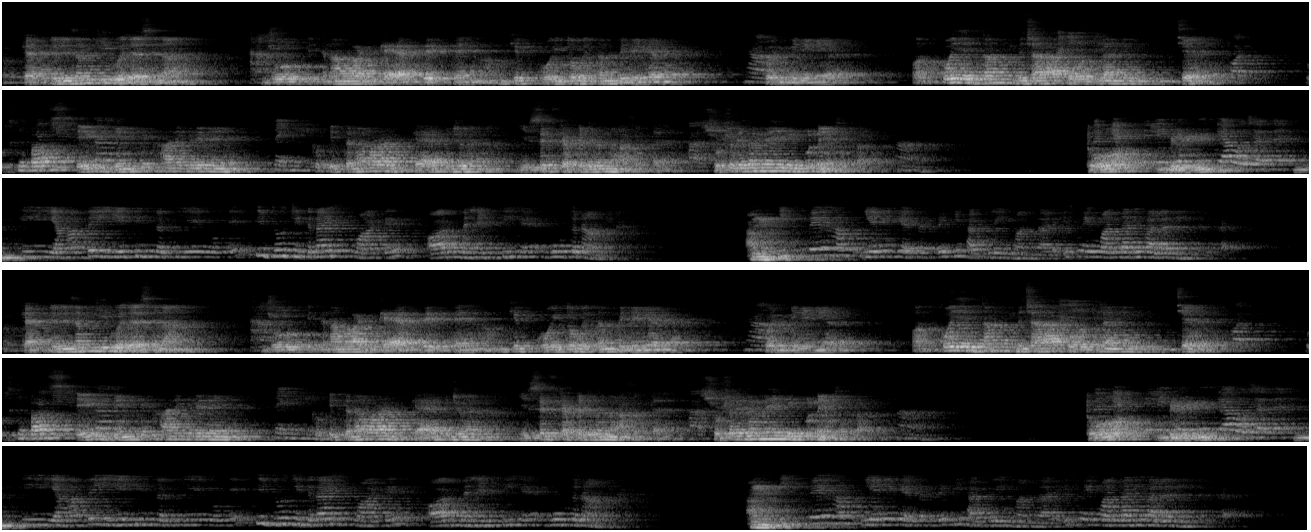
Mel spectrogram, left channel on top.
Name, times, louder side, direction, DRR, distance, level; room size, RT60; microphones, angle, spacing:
voice 1, 0.2-1.9 2.6-2.9 3.2-6.8 7.6-8.5 9.1-12.1 13.2-15.5 16.2-19.8 20.1-21.7 23.9-24.3 24.6-25.2 26.0-26.2 33.6-33.9, left 1 dB, 50° right, -7 dB, 1.3 m, -25 dB
voice 2, 2.5-2.8 5.7-6.0 7.4-7.8 10.5-11.0 11.9-12.5 13.4-14.2 15.8-16.4 18.4-18.6 19.9-20.3 22.0-22.5 24.0-26.0 26.3-32.4 33.6-38.4, left 2 dB, 30° left, -3 dB, 0.5 m, -37 dB
4.0 x 2.2 x 3.9 m, 1.3 s
head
